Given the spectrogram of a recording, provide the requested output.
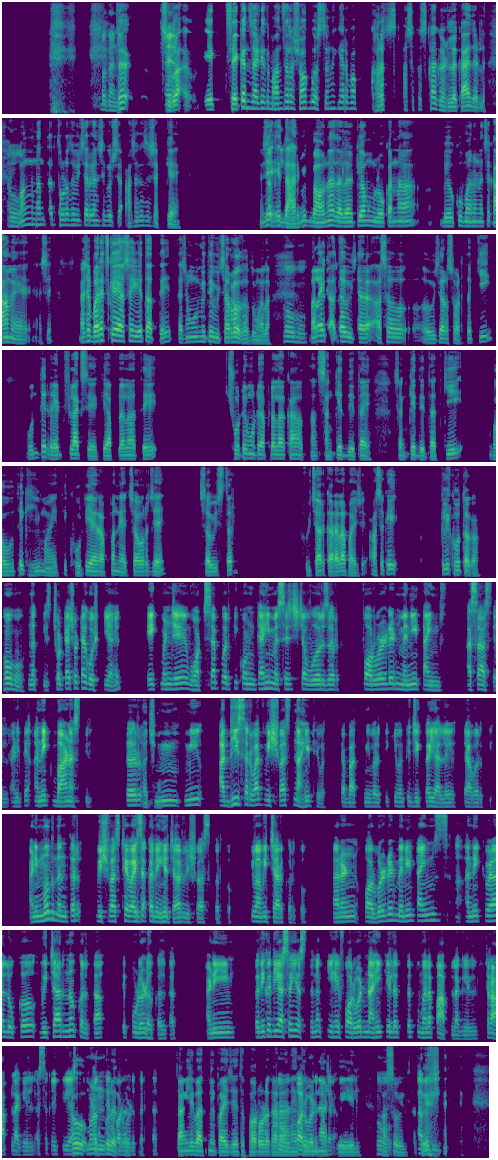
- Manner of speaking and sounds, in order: chuckle; unintelligible speech; in English: "रेड फ्लॅग्स"; tapping; in English: "फॉरवर्डेड मेनी टाइम्स"; other background noise; laughing while speaking: "ठेवायचा"; in English: "फॉरवर्डेड मेनी टाइम्स"; in English: "फॉरवर्ड"; in English: "फॉरवर्ड"; in English: "फॉरवर्ड"; in English: "फॉरवर्ड"; chuckle
- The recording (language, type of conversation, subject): Marathi, podcast, ऑनलाइन खोटी माहिती तुम्ही कशी ओळखता?
- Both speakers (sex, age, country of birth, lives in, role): male, 35-39, India, India, host; male, 40-44, India, India, guest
